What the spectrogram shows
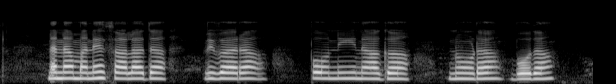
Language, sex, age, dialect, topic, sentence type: Kannada, female, 25-30, Central, banking, question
